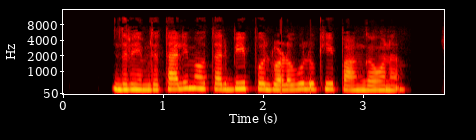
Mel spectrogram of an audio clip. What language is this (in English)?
Pashto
